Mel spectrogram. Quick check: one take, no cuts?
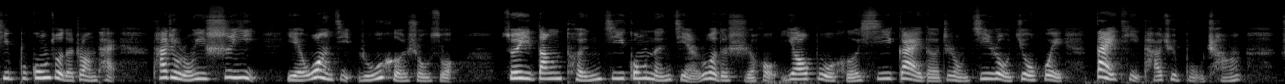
yes; 0 cuts

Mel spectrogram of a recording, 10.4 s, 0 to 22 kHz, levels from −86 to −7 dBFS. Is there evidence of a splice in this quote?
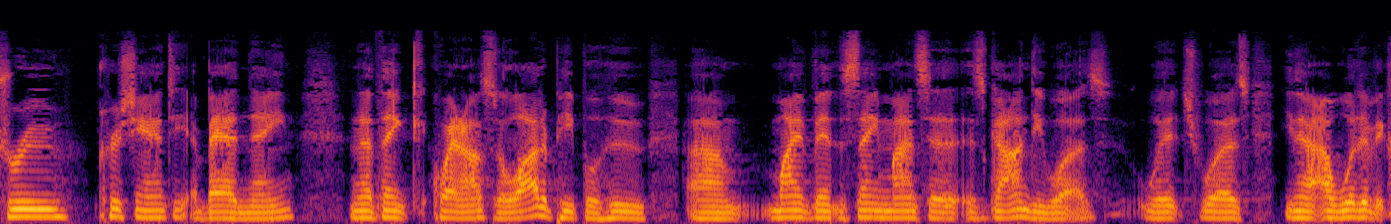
yes; 5 cuts; at 3.2 s, 3.7 s, 5.1 s, 6.2 s, 9.5 s

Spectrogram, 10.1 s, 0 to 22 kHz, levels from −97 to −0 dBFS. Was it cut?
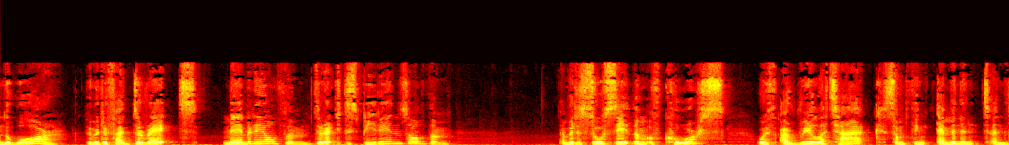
no; 0 cuts

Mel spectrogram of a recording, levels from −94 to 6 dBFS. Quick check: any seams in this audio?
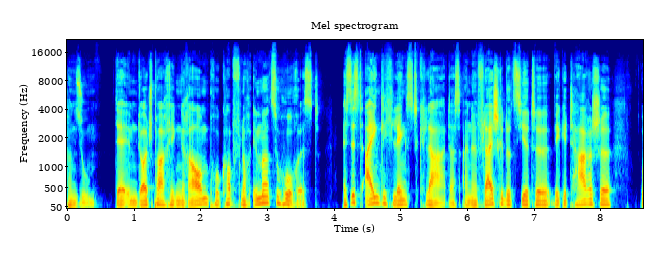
yes; 1 cut; at 4.0 s

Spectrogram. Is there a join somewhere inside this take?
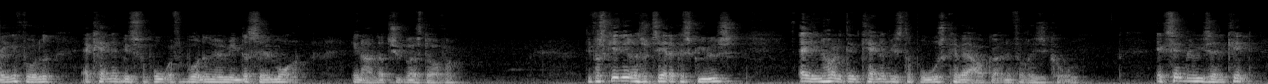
no; 0 cuts

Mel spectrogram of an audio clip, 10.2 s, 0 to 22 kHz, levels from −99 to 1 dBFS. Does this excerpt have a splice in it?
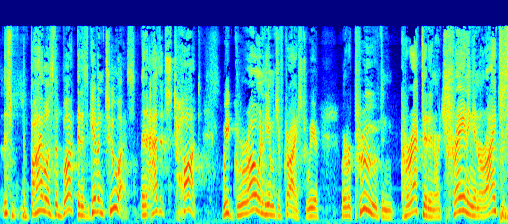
yes; 1 cut; at 2.7 s

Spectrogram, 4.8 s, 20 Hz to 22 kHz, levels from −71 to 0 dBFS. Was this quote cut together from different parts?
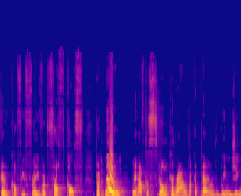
no; 0 cuts

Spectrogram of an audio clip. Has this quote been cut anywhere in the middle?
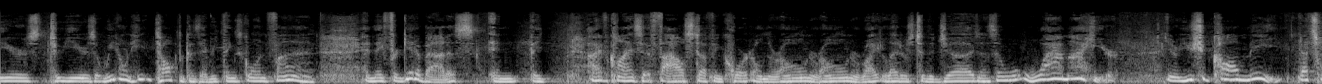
yes; 2 cuts; at 1.8 s, 8.2 s

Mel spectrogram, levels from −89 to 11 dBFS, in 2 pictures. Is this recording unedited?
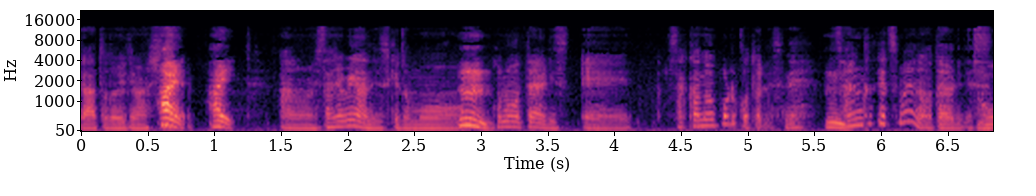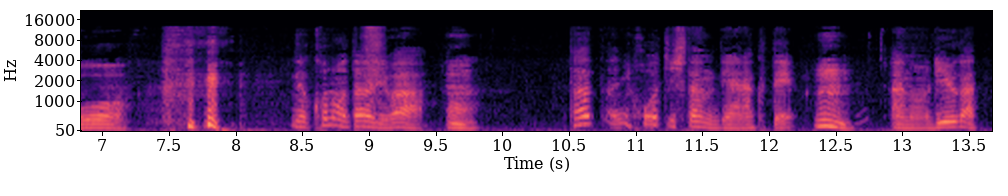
yes; 0 cuts

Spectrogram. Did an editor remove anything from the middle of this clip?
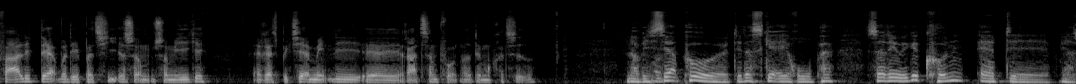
yes; 1 cut; at 4.0 s

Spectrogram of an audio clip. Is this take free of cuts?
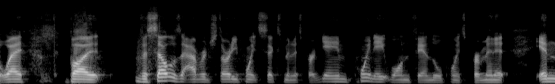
yes; 0 cuts

